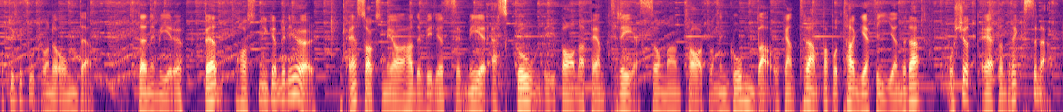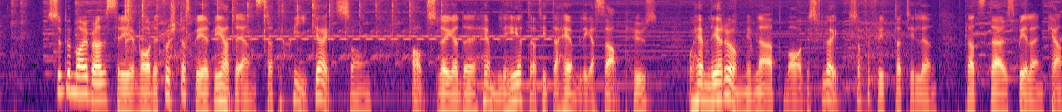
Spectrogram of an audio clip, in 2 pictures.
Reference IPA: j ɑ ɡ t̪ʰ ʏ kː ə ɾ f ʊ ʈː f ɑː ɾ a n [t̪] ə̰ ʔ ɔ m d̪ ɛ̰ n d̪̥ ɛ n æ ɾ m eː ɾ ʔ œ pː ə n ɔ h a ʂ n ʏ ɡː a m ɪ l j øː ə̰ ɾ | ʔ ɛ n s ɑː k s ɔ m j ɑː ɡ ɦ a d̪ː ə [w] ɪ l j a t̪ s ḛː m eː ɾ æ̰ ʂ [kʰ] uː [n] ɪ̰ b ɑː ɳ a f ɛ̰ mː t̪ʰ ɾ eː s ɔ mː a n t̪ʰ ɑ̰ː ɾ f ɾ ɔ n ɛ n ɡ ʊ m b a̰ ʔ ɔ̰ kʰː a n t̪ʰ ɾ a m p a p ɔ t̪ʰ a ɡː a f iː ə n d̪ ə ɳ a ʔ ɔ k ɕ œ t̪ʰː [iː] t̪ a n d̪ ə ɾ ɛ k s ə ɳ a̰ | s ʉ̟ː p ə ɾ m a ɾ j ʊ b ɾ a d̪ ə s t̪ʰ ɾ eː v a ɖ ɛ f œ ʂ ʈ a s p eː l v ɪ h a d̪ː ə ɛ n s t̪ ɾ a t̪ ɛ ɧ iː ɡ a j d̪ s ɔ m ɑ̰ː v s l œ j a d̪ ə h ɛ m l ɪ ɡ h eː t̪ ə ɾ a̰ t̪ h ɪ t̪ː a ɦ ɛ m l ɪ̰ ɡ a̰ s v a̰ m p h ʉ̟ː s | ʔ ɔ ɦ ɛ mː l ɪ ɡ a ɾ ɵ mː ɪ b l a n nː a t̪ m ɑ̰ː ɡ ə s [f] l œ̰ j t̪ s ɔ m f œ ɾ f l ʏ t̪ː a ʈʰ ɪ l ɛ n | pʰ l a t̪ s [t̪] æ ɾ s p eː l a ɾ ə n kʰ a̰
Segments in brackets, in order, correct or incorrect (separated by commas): incorrect, incorrect, incorrect, correct, incorrect, correct, incorrect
